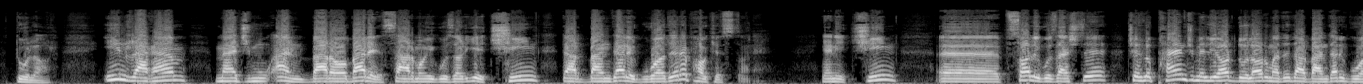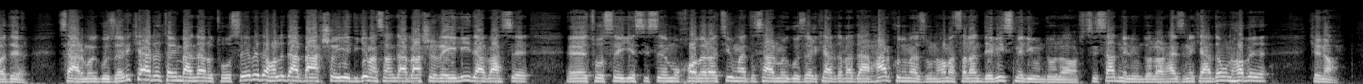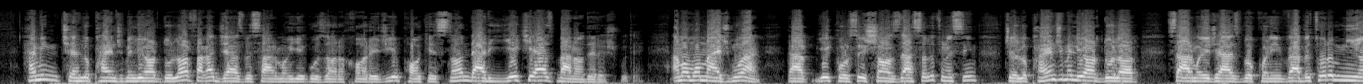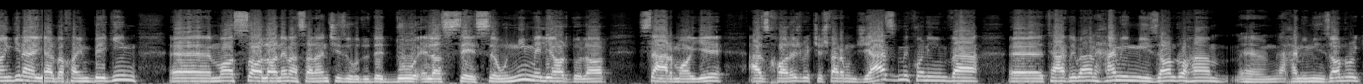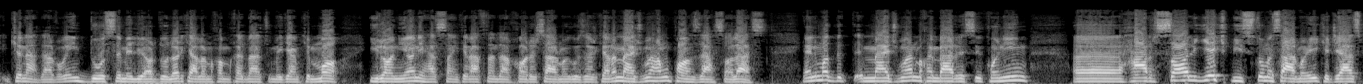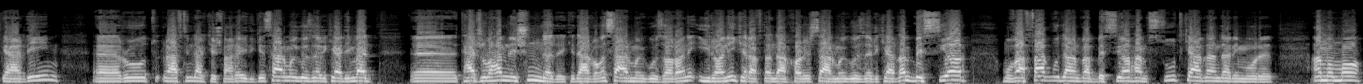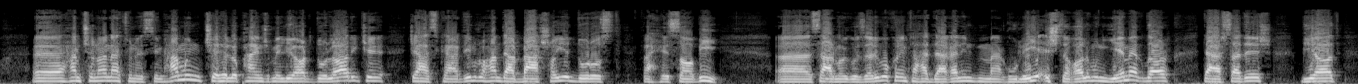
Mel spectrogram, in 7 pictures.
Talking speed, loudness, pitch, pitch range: 155 wpm, -12 LUFS, 145 Hz, 135-165 Hz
